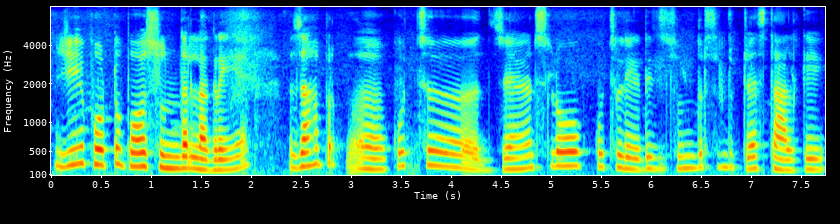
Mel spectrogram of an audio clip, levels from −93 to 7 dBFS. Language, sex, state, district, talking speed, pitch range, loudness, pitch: Hindi, female, Haryana, Rohtak, 155 wpm, 190-240 Hz, -18 LUFS, 215 Hz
